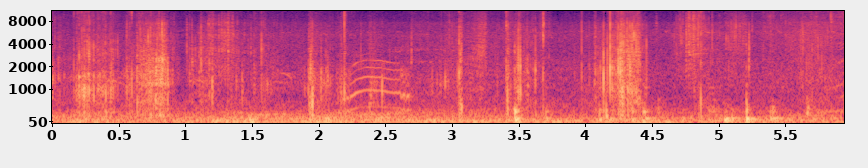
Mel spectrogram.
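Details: Stray feral cat approaching to be stroked, recorded on a GoPro; a single short arched meow midway, surrounded by rustling, fur-rubbing and scuffing sounds.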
